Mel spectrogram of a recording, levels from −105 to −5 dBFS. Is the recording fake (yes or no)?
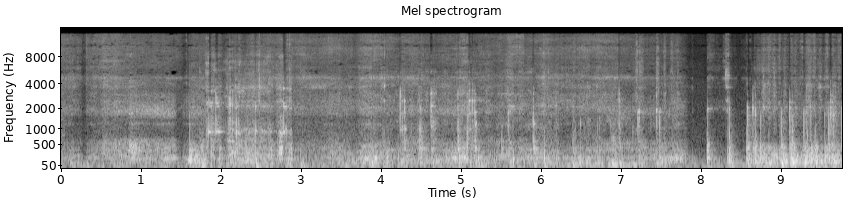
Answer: no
